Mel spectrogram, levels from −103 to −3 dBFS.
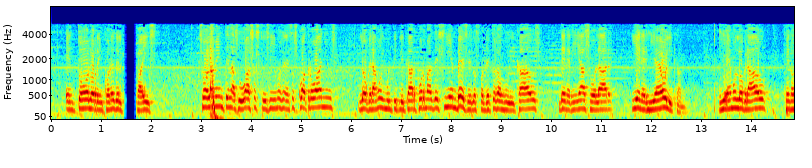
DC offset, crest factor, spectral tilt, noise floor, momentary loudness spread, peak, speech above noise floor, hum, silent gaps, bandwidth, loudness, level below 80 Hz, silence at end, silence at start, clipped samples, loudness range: under 0.1%; 12 dB; -13 dB/octave; -36 dBFS; 10 LU; -2 dBFS; 24 dB; none; 1.50-1.65 s; 5.4 kHz; -13 LUFS; -38 dBFS; 0 s; 0 s; under 0.1%; 2 LU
